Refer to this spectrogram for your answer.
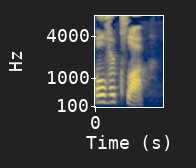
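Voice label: "overclock", English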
